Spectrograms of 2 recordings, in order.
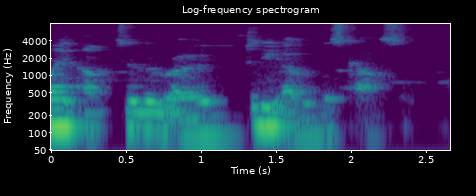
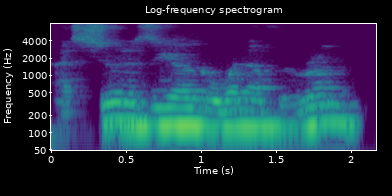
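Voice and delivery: ordinary delivery

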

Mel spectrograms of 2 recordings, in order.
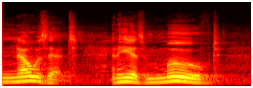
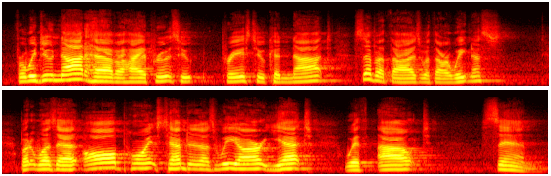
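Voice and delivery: loud, slow preaching read of the verse; scripture reading; 3 semitones higher, 7 dB louder, slower than usual. Acted. Preacher reading Hebrews to the congregation, loud and slow. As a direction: proclaim the verse, drawing out yet without.

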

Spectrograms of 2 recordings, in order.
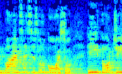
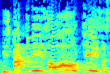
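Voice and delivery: shouting higher and louder, pleading; desperate cry; 10 semitones higher, 6 dB louder than usual. Retold or imitated. Blind man crying out to Jesus from the roadside, desperate shout. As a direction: cry out to be heard over the crowd. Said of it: "he called out".

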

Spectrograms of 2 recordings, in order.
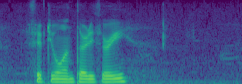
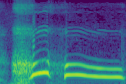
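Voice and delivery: high relieved whoop; 10 dB louder than usual. Real, not acted. Relief after nearly dying.

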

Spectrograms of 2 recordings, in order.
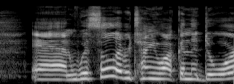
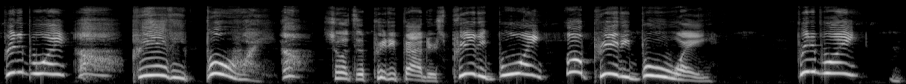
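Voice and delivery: gushing pet coaxing; 11 semitones higher, 5 dB louder than usual. Real, not acted. Owner urging a bird to puff its feathers, high gushing coo. Repeatedly prompting bird's feather trick.

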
